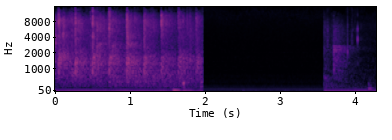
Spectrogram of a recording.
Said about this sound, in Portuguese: Aplausos.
